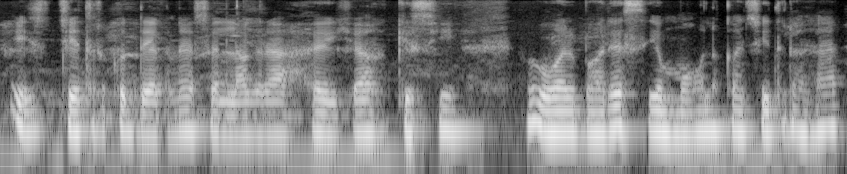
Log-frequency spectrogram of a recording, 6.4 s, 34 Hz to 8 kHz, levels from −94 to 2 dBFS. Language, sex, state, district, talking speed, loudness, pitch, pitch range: Hindi, male, Bihar, Patna, 160 wpm, -18 LUFS, 125 Hz, 115-125 Hz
